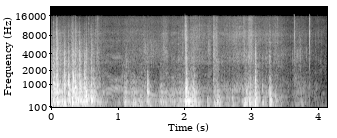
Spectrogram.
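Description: A voice talking in short, broken phrases, with a few sharp knocks in between.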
